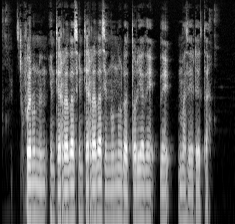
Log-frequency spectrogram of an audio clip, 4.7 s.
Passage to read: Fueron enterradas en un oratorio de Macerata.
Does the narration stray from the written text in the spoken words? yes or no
yes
